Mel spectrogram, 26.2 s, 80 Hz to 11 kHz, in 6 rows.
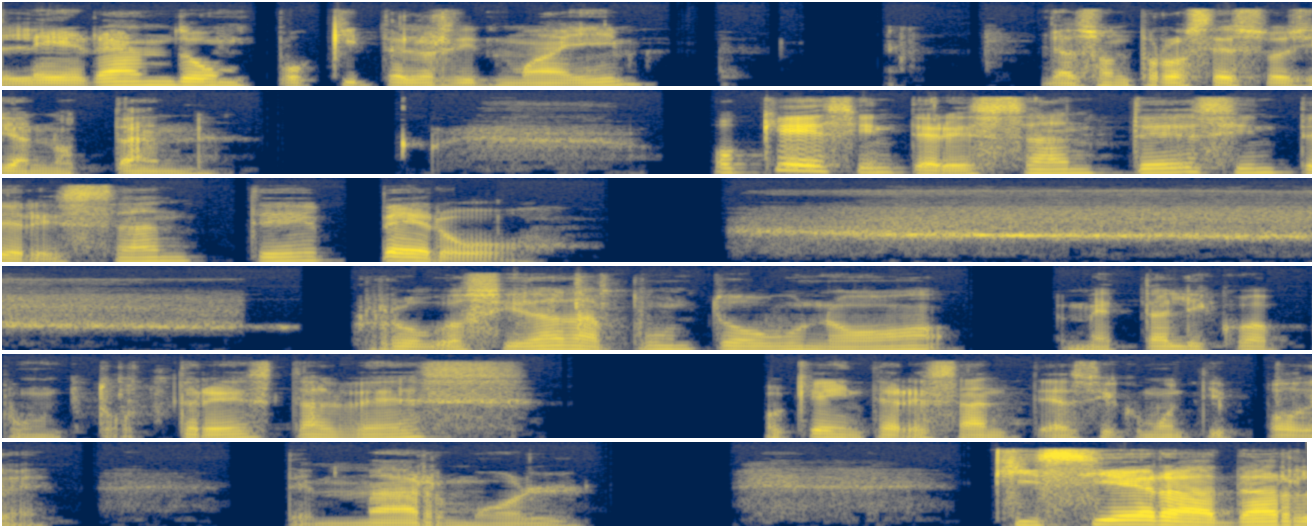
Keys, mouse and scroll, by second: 14.5-18.1 drag, 21.8 ctrl+s.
